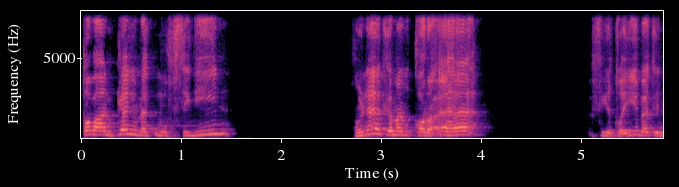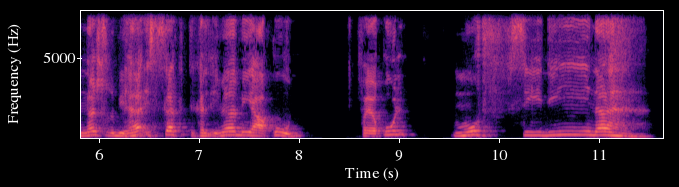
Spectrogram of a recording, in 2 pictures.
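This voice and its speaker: A man with an Egyptian accent teaching Quran recitation rules, explaining in colloquial speech and reciting examples slowly and carefully. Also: sits high, a bit bright. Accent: Egyptian Arabic. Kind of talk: tajweed lesson with recited examples.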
